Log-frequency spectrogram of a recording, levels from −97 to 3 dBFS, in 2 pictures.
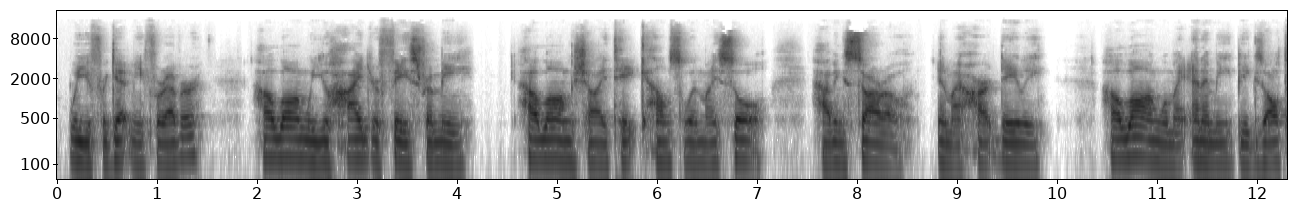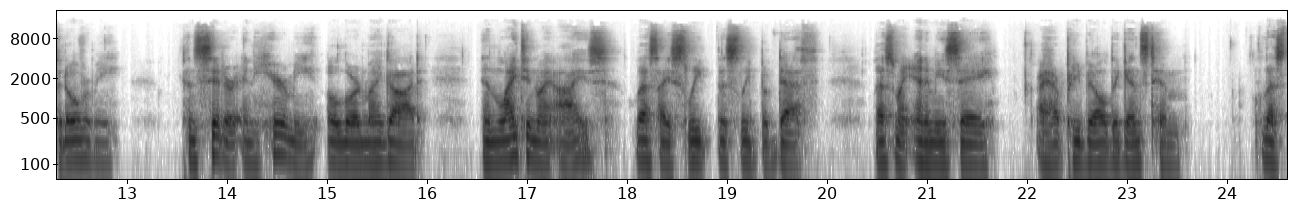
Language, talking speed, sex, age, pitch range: English, 160 wpm, male, 30-49, 105-115 Hz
